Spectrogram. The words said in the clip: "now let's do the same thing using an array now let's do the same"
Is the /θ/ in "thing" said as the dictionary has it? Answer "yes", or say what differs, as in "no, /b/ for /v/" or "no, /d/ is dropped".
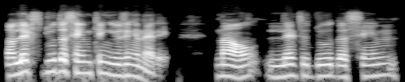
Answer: no, /t/ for /θ/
